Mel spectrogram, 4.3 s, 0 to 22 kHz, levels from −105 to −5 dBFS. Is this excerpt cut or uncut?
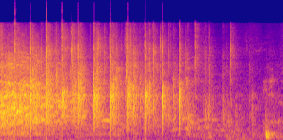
uncut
